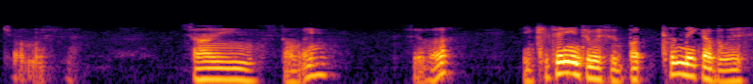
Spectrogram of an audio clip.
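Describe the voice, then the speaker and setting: A man's voice: medium pitch, husky. A man reading a fan story aloud, stumbling over words and breaking off for joking asides. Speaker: reader of fan fiction. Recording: tinny phone-like audio.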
